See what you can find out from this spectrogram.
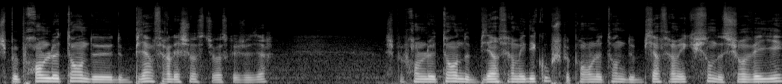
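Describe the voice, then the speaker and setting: A man talks fairly quickly at a medium pitch with monotone, flat intonation and big swings in loudness. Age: 20s. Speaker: podcaster, former cook. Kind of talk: casual monologue podcast. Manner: hesitant, many fillers.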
